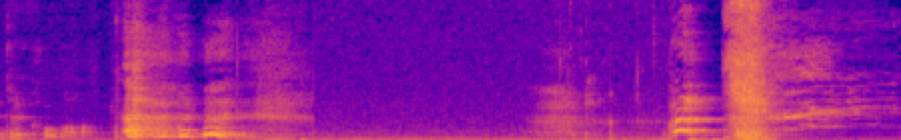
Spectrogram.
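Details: Two sudden, explosive sneezes, each with a sharp intake of breath before it, amid light chatter and laughter; the sneezer suspects flowers as the trigger; sneeze.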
